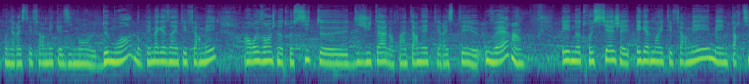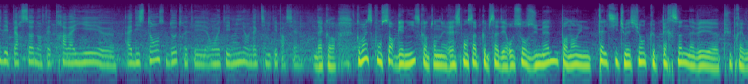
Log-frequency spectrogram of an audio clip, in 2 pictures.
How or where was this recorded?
busy venue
